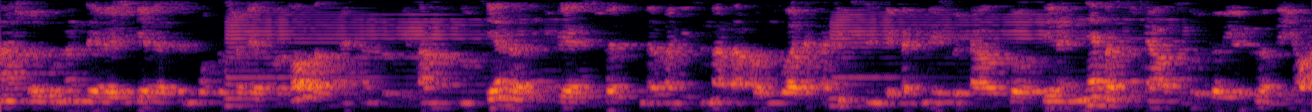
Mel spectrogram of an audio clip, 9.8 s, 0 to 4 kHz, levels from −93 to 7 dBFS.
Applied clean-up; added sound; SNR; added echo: classical method WPE with log-MMSE.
